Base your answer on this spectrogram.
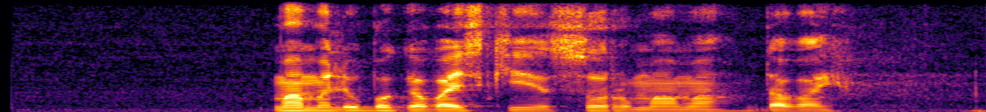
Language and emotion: Russian, neutral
